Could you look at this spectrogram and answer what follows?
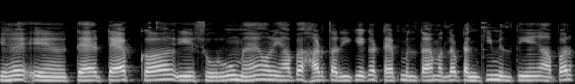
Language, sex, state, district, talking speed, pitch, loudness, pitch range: Hindi, female, Bihar, West Champaran, 220 wpm, 195 Hz, -15 LUFS, 190-205 Hz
